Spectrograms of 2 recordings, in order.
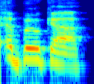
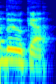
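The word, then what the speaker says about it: Egbuka: I was once told on TikTok that you don't pronounce the G in Ibuka. Emeka Ibuka.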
